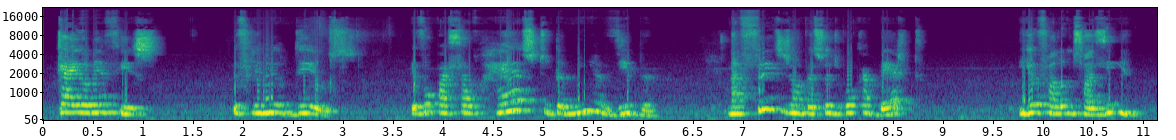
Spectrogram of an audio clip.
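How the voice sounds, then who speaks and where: A woman speaks in a high pitch at a fairly slow pace, with ordinary pitch variation and very even loudness. Long, frequent pauses break her speech, and noticeable background noise is present. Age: 70s. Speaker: pastor and speaker. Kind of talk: podcast interview.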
